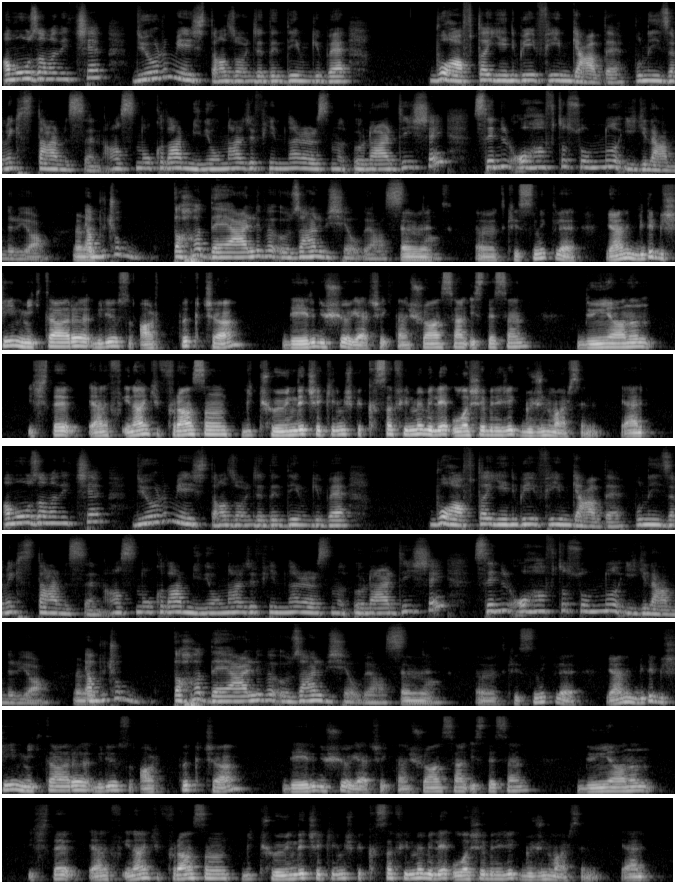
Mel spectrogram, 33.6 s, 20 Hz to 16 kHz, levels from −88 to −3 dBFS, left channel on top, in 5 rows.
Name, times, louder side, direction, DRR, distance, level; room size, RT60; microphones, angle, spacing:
voice 1, 0.0-3.6 4.3-13.9 14.3-14.8 15.2-17.8, left 1 dB, 20° left, 1.4 m, -36 dB
voice 2, 17.4-17.8 18.2-19.2 19.5-22.6 23.0-25.4 25.9-26.7 27.2-33.3, left 5 dB, 70° left, 0.4 m, -31 dB
15.0 x 5.4 x 2.3 m
head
